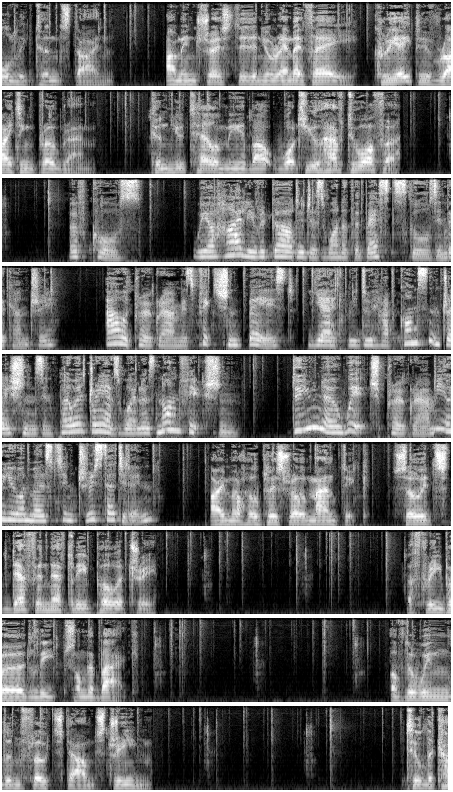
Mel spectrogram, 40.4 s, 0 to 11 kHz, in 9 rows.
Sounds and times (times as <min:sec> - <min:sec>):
Speech: 0:00.0 - 0:01.1, 0:01.7 - 0:05.4, 0:06.0 - 0:08.5, 0:09.7 - 0:20.3, 0:20.9 - 0:24.0, 0:24.6 - 0:28.5, 0:31.0 - 0:32.8, 0:35.3 - 0:37.4, 0:40.0 - 0:40.3.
